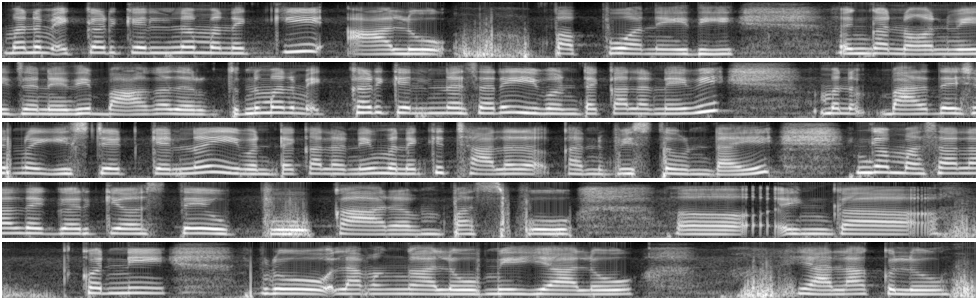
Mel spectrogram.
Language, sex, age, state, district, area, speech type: Telugu, female, 18-30, Telangana, Mahbubnagar, urban, spontaneous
